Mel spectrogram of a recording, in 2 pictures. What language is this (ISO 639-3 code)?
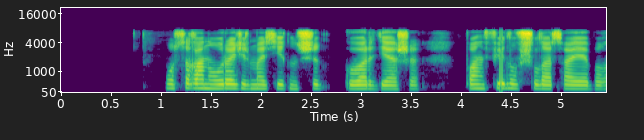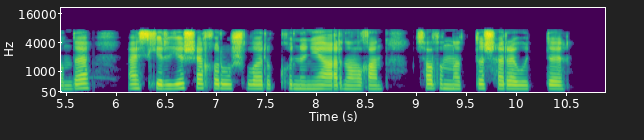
kaz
